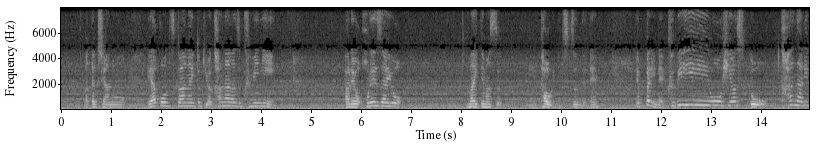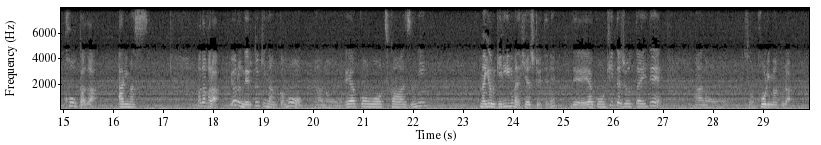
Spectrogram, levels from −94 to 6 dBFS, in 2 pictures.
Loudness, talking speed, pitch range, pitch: -27 LUFS, 235 characters per minute, 185-275 Hz, 215 Hz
